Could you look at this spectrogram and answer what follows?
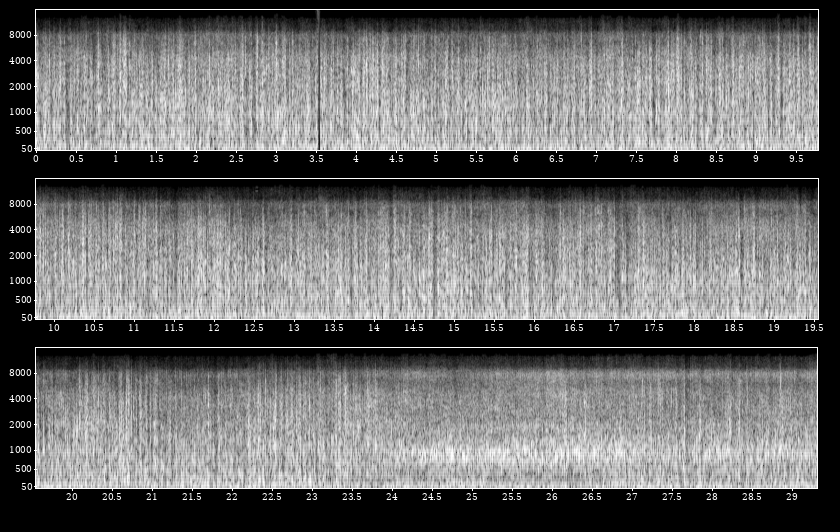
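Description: Small biplane's piston engine and propeller running steadily while the plane taxis, heard from beside the open cockpit.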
